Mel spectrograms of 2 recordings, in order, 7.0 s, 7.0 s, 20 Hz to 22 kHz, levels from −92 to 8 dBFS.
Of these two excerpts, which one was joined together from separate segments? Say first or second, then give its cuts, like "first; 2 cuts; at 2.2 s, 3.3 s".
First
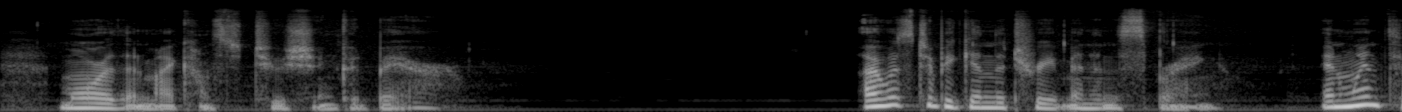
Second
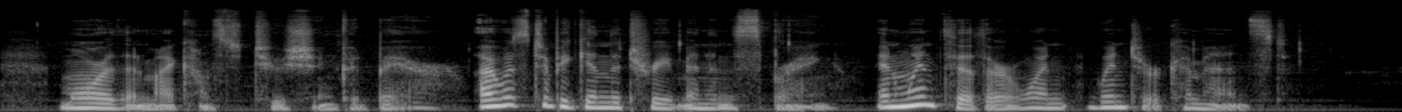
second; 2 cuts; at 2.3 s, 4.3 s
